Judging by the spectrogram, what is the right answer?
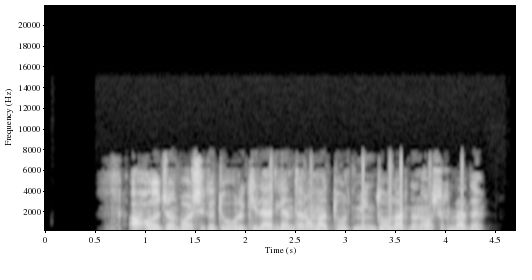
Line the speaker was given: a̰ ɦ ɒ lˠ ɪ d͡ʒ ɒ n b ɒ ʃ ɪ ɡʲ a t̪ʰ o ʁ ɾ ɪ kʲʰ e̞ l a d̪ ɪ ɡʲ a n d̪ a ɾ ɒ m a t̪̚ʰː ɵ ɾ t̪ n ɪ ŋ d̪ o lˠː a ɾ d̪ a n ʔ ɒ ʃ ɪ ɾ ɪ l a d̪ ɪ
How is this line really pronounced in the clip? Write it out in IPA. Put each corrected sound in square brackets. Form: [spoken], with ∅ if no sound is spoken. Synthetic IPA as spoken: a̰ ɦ ɒ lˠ ɪ d͡ʒ ɒ n b ɒ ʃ ɪ ɡʲ a t̪ʰ o ʁ ɾ ɪ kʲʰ e̞ l a d̪ ɪ ɡʲ a n d̪ a ɾ ɒ m a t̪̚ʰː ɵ ɾ t̪ [m] ɪ ŋ d̪ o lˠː a ɾ d̪ a n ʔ ɒ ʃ ɪ ɾ ɪ l a d̪ ɪ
